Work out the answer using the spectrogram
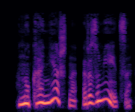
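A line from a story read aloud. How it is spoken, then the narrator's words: Exclamation. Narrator (Russian): воскликнула Бурмистрова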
